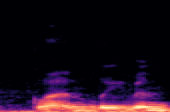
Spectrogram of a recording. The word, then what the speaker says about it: Glenn Lehman: And I pronounced that right? You did get it correct. I did get it right. Glenn Lehman, because you know, he's not from Lehman Brothers.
